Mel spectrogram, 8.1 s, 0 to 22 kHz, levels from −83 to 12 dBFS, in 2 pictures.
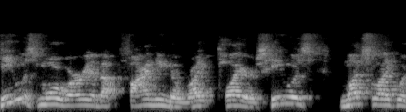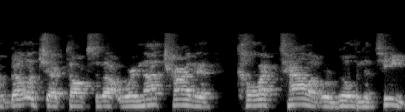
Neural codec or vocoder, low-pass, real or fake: none; 7.2 kHz; real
